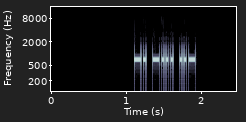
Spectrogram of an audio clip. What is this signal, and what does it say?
Morse code, heard as a keyed tone, about 40 wpm, 700 Hz. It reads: NBU
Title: All Cut Numbers - 3-Digit 40wpm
